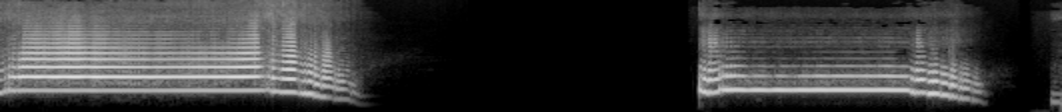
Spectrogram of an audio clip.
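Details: Two long, steady brass-like horn notes, each ending in a downward slide and separated by silence; no animal voice.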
